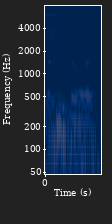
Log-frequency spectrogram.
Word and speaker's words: Scizor: Scizor needs to step up a little bit. You keep saying Scizor, but his name is Shizor. That's how you pronounce it.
